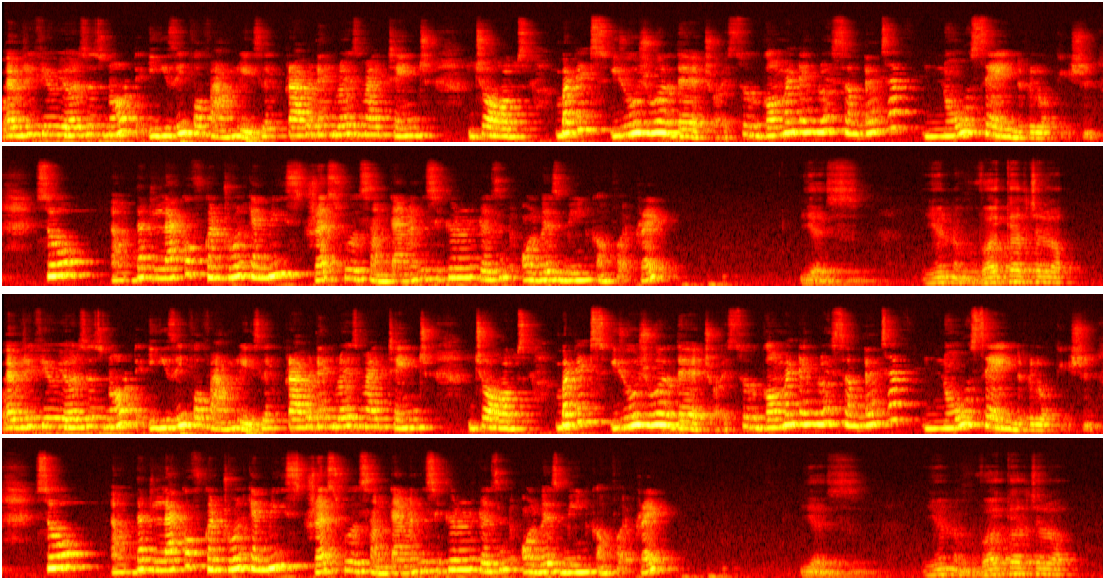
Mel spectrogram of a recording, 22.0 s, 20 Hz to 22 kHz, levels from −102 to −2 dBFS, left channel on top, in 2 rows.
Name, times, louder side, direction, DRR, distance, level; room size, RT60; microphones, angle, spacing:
voice 1, 0.0-5.3 5.5-17.7, right 1 dB, 15° right, 1.5 m, -26 dB
voice 2, 19.0-19.9 20.2-21.6, left 1 dB, 50° left, 1.2 m, -36 dB
9.1 x 9.0 x 4.5 m
head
